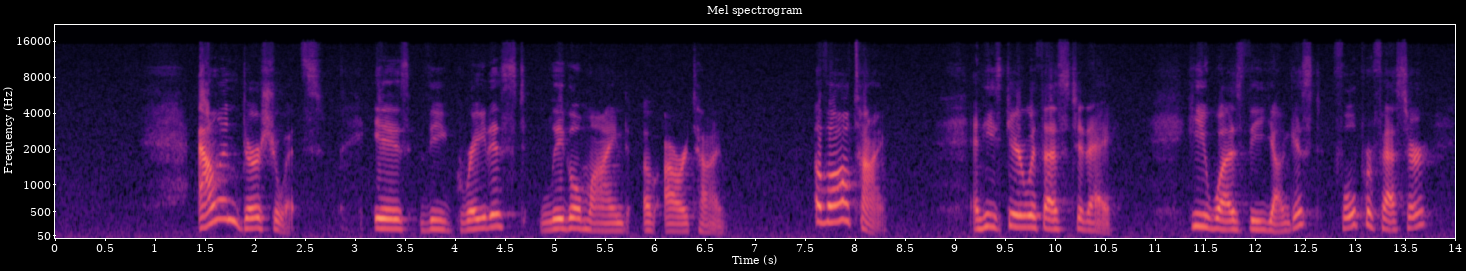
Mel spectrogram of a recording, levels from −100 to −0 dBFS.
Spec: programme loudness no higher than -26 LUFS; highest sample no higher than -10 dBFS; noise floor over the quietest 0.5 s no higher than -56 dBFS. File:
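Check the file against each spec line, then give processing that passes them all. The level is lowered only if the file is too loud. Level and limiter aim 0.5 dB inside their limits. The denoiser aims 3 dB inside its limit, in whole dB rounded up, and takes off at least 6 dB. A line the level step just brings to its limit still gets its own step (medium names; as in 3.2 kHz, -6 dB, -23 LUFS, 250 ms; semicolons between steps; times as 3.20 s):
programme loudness -32.5 LUFS: pass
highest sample -15.5 dBFS: pass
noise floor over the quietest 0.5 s -64 dBFS: pass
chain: none needed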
